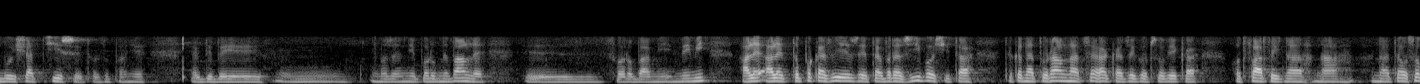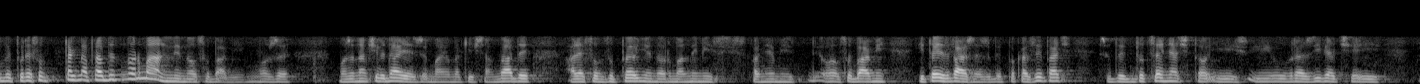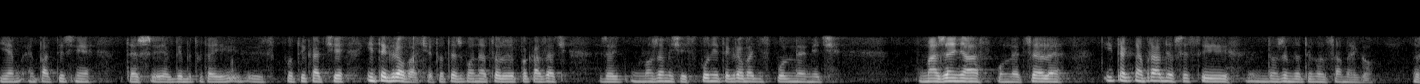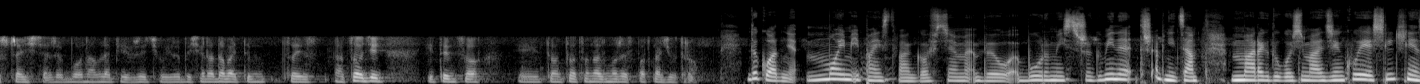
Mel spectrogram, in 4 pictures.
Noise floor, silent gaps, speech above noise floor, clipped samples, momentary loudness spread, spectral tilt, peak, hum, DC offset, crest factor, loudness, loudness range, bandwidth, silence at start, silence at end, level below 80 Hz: -50 dBFS; none; 28 dB; under 0.1%; 17 LU; -5.5 dB/octave; -2 dBFS; none; under 0.1%; 20 dB; -22 LUFS; 10 LU; 14 kHz; 0 s; 0 s; -58 dBFS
